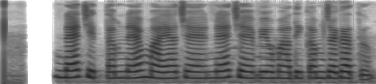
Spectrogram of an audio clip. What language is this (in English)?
Sanskrit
